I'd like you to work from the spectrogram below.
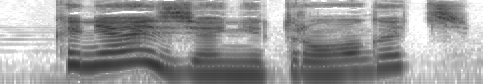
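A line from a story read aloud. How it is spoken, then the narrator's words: Purring female voice. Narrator (Russian): промурлыкала Неко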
